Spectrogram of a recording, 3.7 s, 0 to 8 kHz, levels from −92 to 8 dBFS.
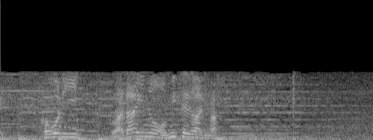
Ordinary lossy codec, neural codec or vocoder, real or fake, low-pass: AAC, 16 kbps; none; real; 7.2 kHz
